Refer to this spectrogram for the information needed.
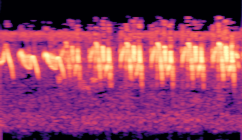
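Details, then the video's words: Continuous shrill song of a mountain wren, close by: it opens with wavering, slurred high whistles, then settles into rapid, evenly repeated piercing chirps with a fast up-and-down sweep. "Cận Cảnh Tiếng Hót Liên Hồi Chói Tai Của Chim Hồng Tước Núi"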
